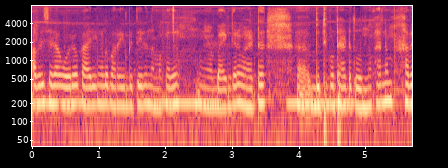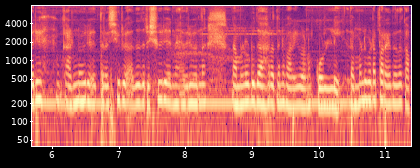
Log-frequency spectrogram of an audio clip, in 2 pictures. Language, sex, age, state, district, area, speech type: Malayalam, female, 30-45, Kerala, Thiruvananthapuram, urban, spontaneous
